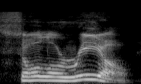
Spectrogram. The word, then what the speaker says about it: Solorio: It's Solor Rio.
